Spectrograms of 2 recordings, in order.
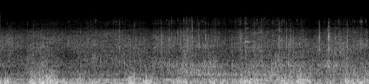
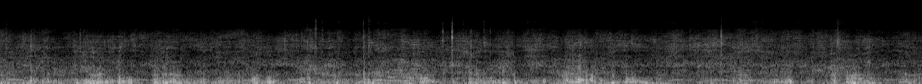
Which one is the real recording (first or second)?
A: first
